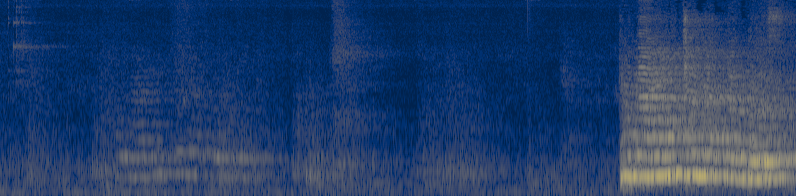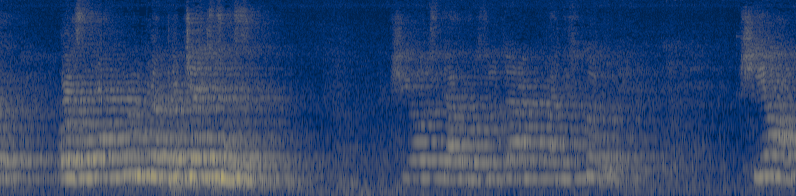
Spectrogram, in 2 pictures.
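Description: Voices sing a slow chant that echoes through a large hall.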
